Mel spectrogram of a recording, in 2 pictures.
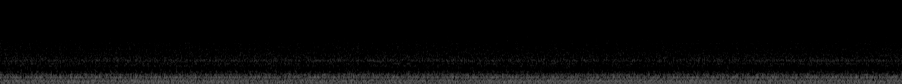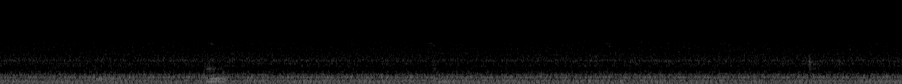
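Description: Toyota Yaris engine idling steadily, heard from inside the cabin as a low even hum with a steady tone. It idles smoothly on a newly fitted ignition coil that replaced the faulty one behind the P0351 misfire code.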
